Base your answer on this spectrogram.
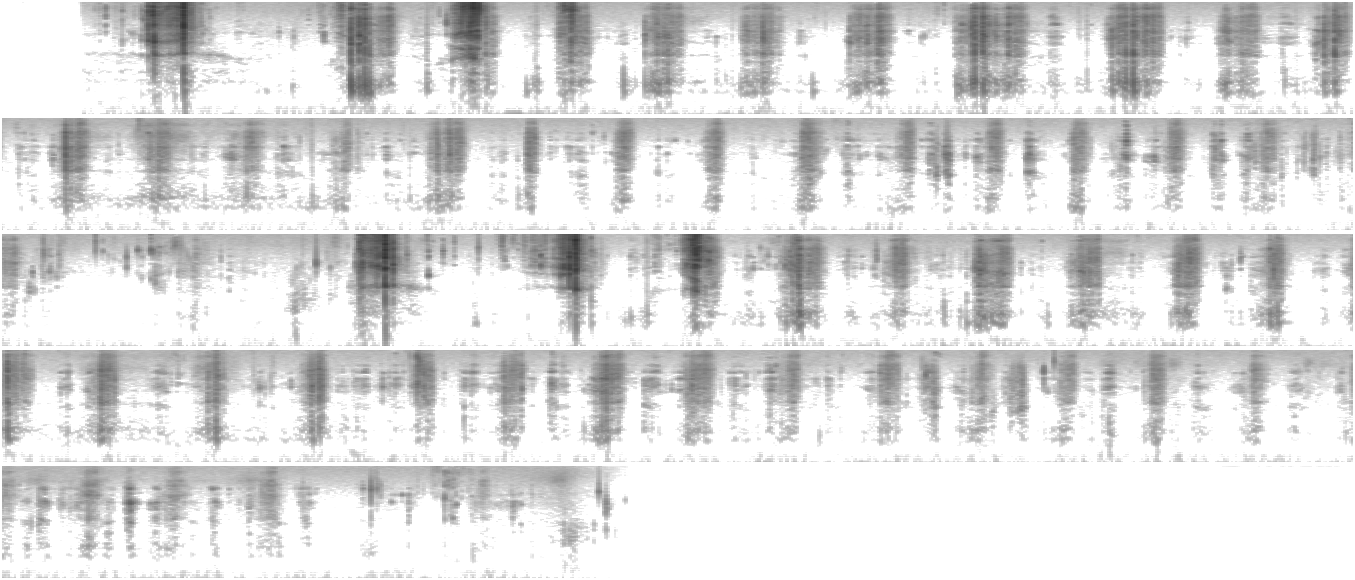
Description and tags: eating carot
chewing, Eating-carrot, munching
